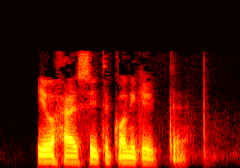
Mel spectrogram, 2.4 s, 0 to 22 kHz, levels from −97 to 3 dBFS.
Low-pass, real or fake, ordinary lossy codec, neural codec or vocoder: 7.2 kHz; fake; MP3, 32 kbps; codec, 16 kHz, 1.1 kbps, Voila-Tokenizer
